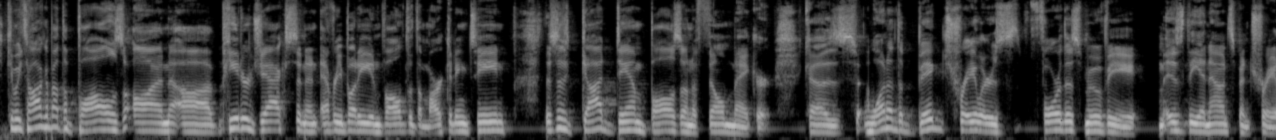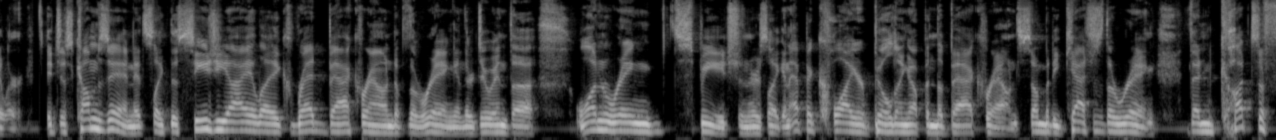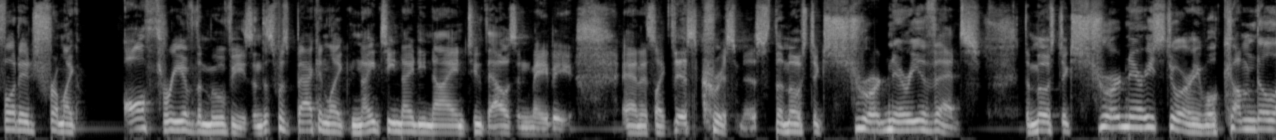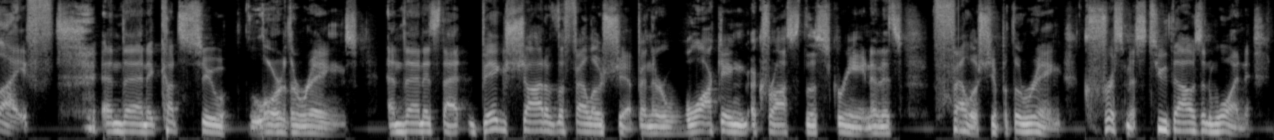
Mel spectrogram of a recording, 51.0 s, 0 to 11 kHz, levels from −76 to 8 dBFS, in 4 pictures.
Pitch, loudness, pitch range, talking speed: 145 Hz, -19 LUFS, 130-160 Hz, 165 wpm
